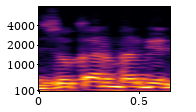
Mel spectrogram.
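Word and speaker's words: Zuckerberg: আগে মামলাটা করতাম যে এই জোকারের বিরুদ্ধে এই জোকারবার্গের বিরুদ্ধে আমি ওকে জোকার বলে জোকার ওর নাম হচ্ছে একচুয়াল উচ্চারণ হচ্ছে ইয়াকারবার্গ ইয়াকারবার্গ জাকারবার্গ ওর উচ্চারণ ওর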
